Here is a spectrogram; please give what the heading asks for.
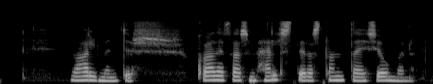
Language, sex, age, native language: Icelandic, female, 30-39, Icelandic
